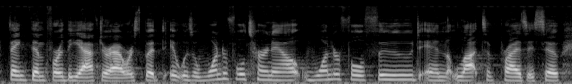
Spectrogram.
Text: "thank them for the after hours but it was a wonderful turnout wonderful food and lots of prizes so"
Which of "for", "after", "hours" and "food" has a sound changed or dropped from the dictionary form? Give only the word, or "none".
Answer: none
